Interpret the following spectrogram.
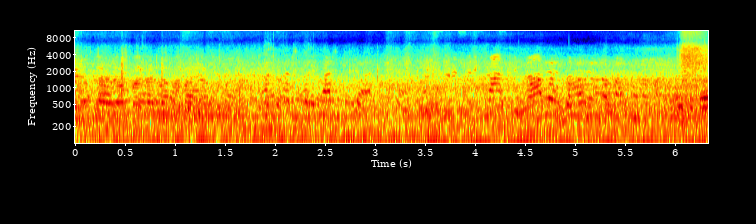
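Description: Indistinct voices of several people talking at once over a steady low rumble, heard on a handheld phone's microphone.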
